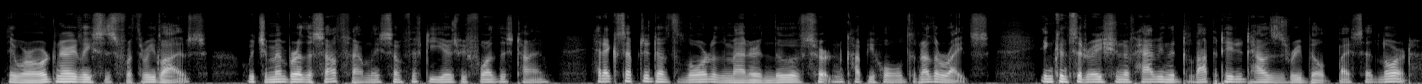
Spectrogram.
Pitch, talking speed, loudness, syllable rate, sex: 110 Hz, 200 wpm, -20 LUFS, 6.1 syllables/s, male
